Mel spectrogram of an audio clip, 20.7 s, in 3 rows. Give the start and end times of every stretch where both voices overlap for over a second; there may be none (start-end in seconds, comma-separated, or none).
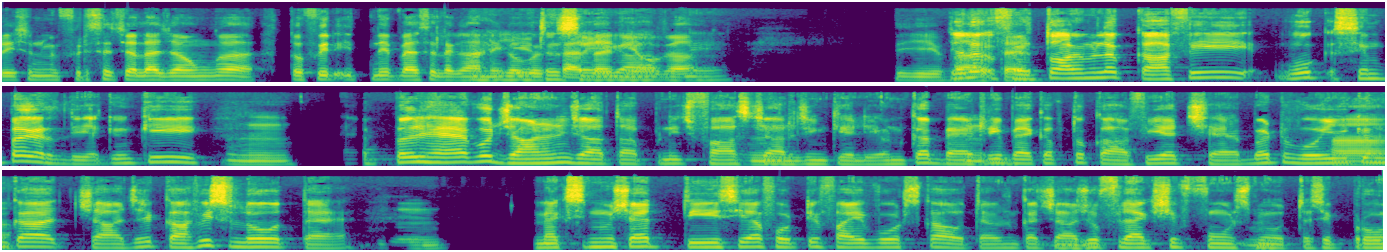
2.3-3.5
